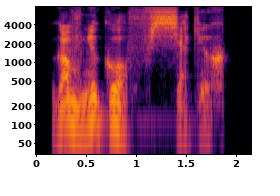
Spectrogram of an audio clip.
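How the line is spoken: Through gritted teeth. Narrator (Russian): сквозь зубы выговорил Модест

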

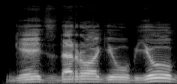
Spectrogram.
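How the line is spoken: Enraged booming bass. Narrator (Russian): гремел гулким басом озверевший капрал

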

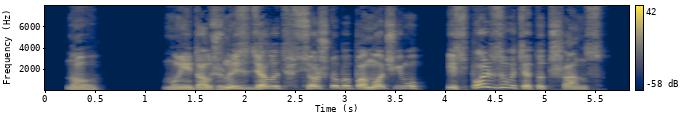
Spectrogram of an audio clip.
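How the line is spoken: Exclaimed. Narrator (Russian): воскликнул судья Скотт

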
